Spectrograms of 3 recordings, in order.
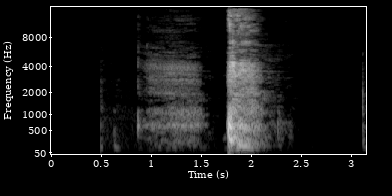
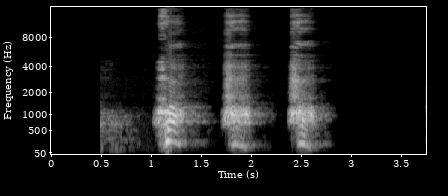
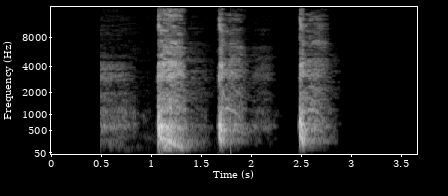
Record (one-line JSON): {"cough_length": "3.2 s", "cough_amplitude": 32768, "cough_signal_mean_std_ratio": 0.23, "exhalation_length": "3.8 s", "exhalation_amplitude": 32768, "exhalation_signal_mean_std_ratio": 0.37, "three_cough_length": "3.7 s", "three_cough_amplitude": 32768, "three_cough_signal_mean_std_ratio": 0.3, "survey_phase": "beta (2021-08-13 to 2022-03-07)", "age": "45-64", "gender": "Female", "wearing_mask": "No", "symptom_none": true, "smoker_status": "Never smoked", "respiratory_condition_asthma": false, "respiratory_condition_other": false, "recruitment_source": "REACT", "submission_delay": "2 days", "covid_test_result": "Negative", "covid_test_method": "RT-qPCR"}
